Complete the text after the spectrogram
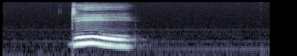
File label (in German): "d", German alphabet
